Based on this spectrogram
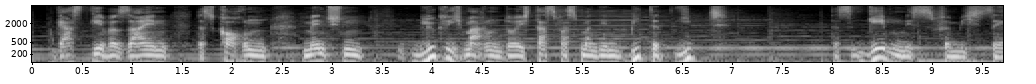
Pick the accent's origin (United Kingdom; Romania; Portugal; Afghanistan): Portugal; Norte; now in Nordhorn, Germany; ich wohne in der Grafschaft Bentheim in Nordhorn und ich komme aus Nordost Portugals.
